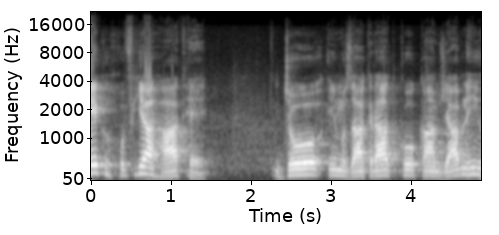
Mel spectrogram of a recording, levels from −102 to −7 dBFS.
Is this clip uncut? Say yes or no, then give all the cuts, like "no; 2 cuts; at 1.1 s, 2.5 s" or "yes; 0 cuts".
yes; 0 cuts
